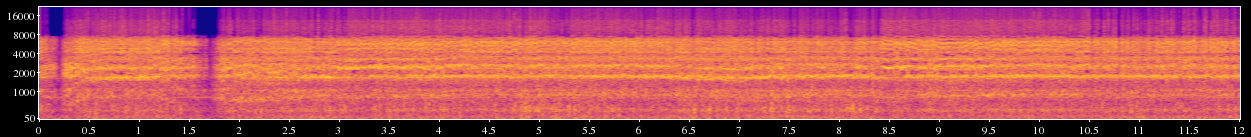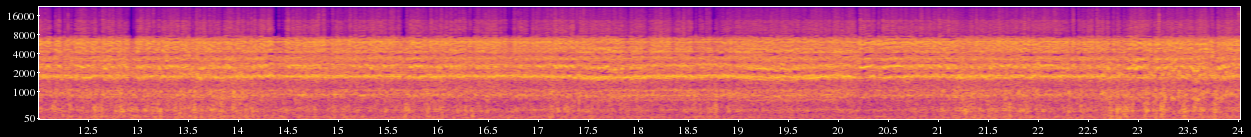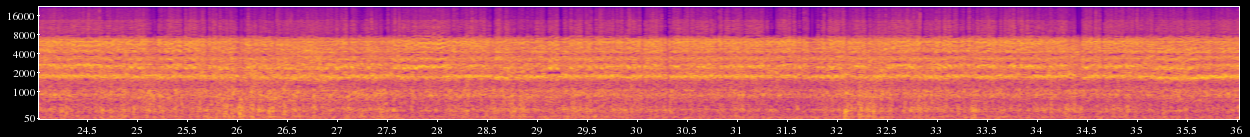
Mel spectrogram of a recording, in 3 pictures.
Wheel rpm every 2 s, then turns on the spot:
140, 220, 230, 230, 230, 240, 230, 240, 230, 220, 230, 230, 230, 220, 230, 230, 230, 230.
none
